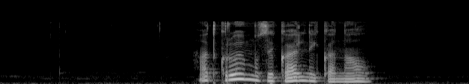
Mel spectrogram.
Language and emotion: Russian, neutral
